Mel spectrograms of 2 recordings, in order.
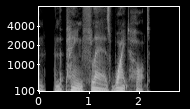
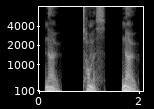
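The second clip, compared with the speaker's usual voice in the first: firm; 3 semitones higher than usual. A narrator's reading. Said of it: "you say more firmly".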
